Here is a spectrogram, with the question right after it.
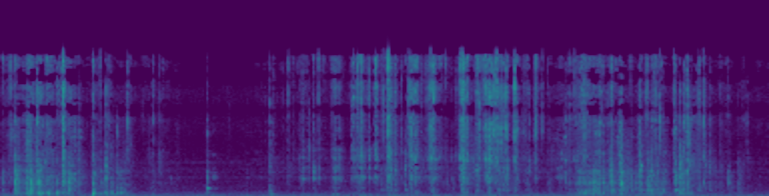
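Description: A metal blade scrapes and carves a solid pink-and-white striped soap bar with a red-green edge, held in a hand with long red nails, shaving off flakes and chunks. Quiet, bright, crackly scraping comes in dense bursts, loudest at the start and again near the end, with softer scratching in between.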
